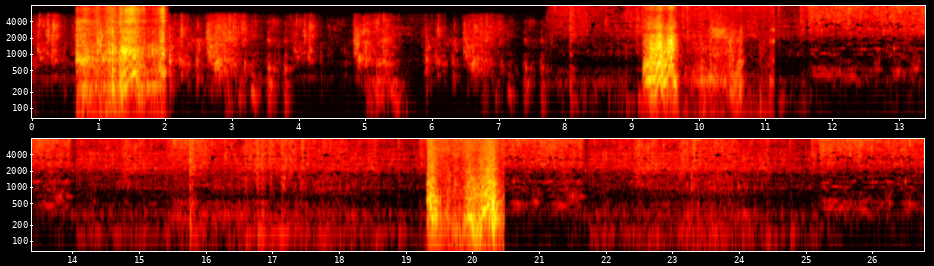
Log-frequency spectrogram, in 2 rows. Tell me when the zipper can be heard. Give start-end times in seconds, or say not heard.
0.7-2.0, 9.2-11.2, 19.3-20.5.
